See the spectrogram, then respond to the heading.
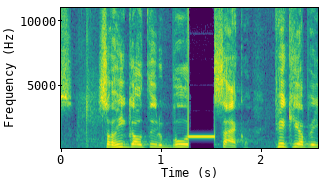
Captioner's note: beep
